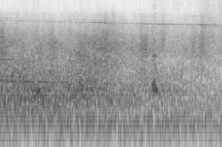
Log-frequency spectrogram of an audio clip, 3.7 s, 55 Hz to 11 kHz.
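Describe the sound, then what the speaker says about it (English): An Embraer E2 195 airliner arriving at Amsterdam Schiphol produces a steady, broad engine roar. The sound holds even and fairly loud, fades slightly toward the end, and no one talks over it. "And the first arrival, E2 Embraer 195."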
